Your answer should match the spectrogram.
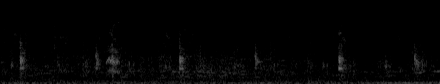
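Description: Faint, slow, even ticking in a quiet room, about one short tick every 0.8 seconds, like a clock.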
